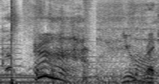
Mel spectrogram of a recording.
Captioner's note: Prospector growls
